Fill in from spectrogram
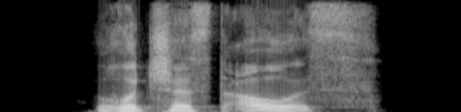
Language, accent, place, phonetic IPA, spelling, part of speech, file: German, Germany, Berlin, [ˌʁʊt͡ʃəst ˈaʊ̯s], rutschest aus, verb, De-rutschest aus.ogg
- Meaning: second-person singular subjunctive I of ausrutschen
